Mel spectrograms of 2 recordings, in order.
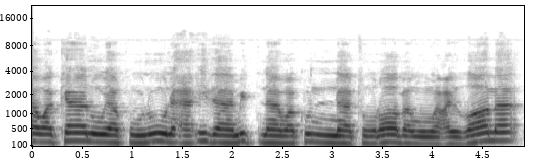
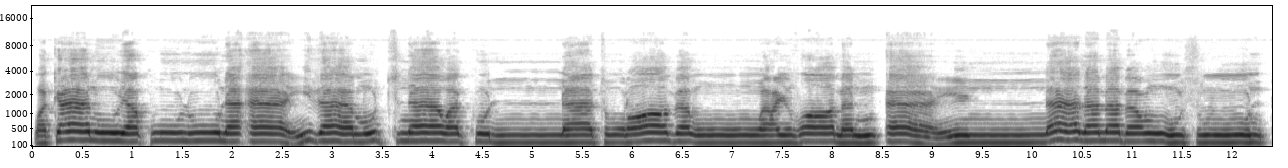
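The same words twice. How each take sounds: First: Said in the usual way. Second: متنا said mutna, with the second hamza of أئذا softened, slow; recited as mutna with tasheel. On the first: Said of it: "قرأ الدوري بتسهيل الهمزة الثانية". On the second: Shown as a demonstration. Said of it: "وقرأ بضم الميم من متنا". (تسهيل الهمزة وضم الميم في متنا)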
